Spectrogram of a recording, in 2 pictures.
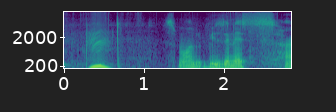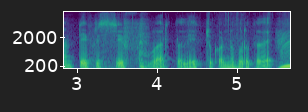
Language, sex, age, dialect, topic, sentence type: Kannada, male, 25-30, Mysore Kannada, banking, statement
